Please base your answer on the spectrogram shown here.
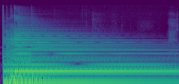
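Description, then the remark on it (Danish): A Christmas pop song, the guests' Christmas song of the year, opens with a bright, sustained electronic chord that rings out steadily and loud, then slowly fades over a few seconds, with no voices yet. “som er jeres øh, julesang i år.”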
